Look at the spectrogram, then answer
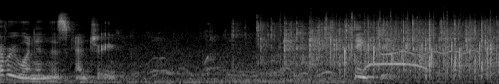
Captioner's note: applause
